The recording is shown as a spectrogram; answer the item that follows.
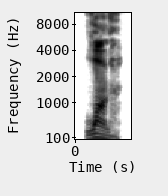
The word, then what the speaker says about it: wanna: For your pronunciation hack, the words want to transform instantly into wanna. You do not pronounce the T sounds at all. Say it with zero effort, letting your jaw relax. Wanna hang out?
